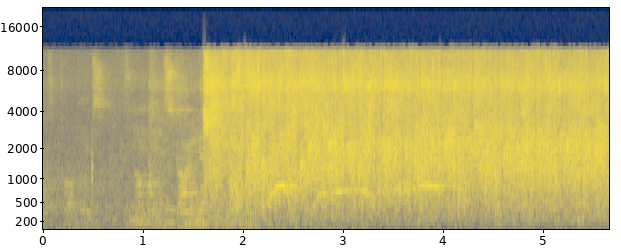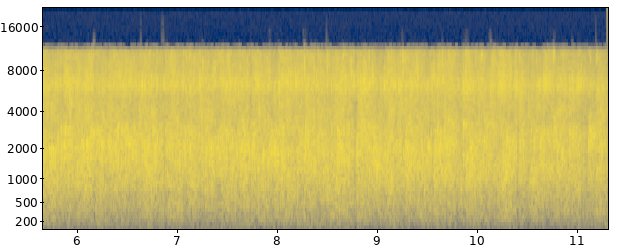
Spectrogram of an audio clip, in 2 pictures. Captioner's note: applause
